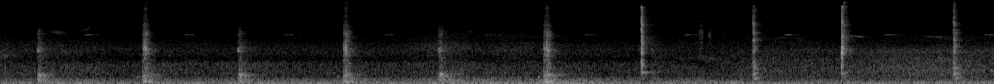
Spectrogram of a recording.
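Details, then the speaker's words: Infiniti G35 (Nissan) hidden auto diagnostic self-test cycling wipers, low and high beams: crisp relay clicks about once a second over a quiet fan whir; relays working normally. "Now it's the high beam. And you can hear this relay clicking."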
